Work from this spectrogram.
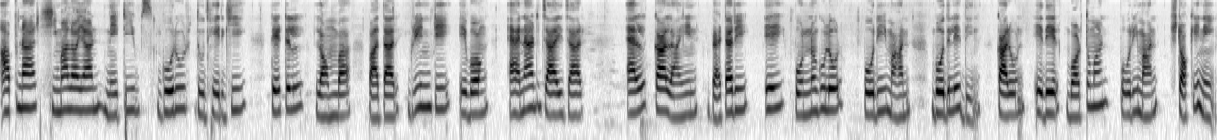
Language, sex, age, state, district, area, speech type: Bengali, female, 30-45, West Bengal, Bankura, urban, read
